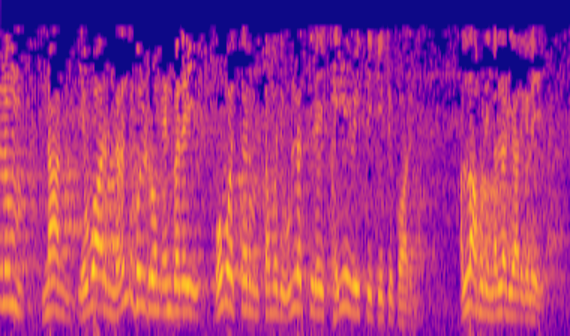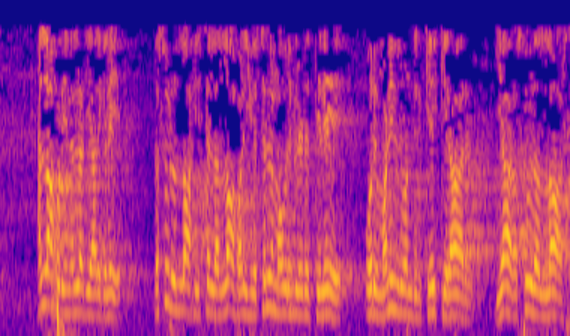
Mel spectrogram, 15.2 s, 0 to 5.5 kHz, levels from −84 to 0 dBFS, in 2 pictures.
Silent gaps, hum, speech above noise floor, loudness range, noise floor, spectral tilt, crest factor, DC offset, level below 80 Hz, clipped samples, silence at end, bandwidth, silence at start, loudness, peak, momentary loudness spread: none; none; 27 dB; 3 LU; -45 dBFS; -8.5 dB/octave; 16 dB; under 0.1%; -48 dBFS; under 0.1%; 0 s; 4.6 kHz; 0 s; -18 LUFS; -2 dBFS; 9 LU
